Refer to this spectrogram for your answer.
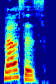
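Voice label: "mouses", British English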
